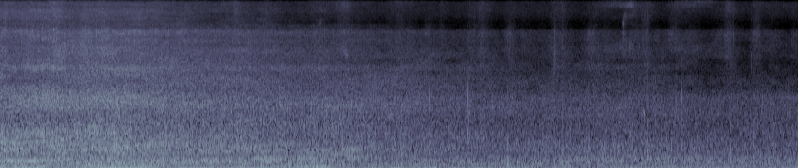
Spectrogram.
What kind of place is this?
street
